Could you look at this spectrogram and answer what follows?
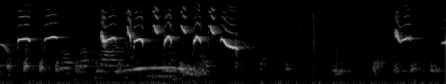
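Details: Relaxed Oriental magpie-robin song used to lure other birds: clear whistled notes, then a rapid burst of bright rising and falling whistles with harsh overtones, a pause with soft notes, and renewed whistles at the end.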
